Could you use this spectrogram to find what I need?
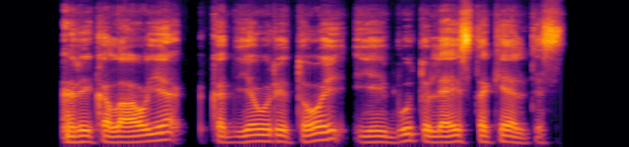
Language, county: Lithuanian, Panevėžys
